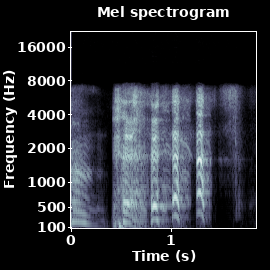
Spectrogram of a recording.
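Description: A sneeze: a short voiced intake, then a harsh burst of air followed by three quick, breathy gasps, fairly loud, ending with a faint exhale.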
